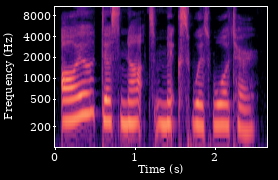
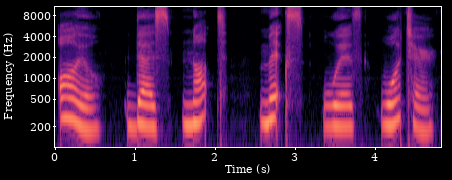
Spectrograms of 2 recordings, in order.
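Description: First: Said in the usual way. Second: Very slow, one word at a time; drawn-out words, clear gaps between; slow read-along. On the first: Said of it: "慢读一遍". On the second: Shown as a demonstration. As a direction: read slowly for learners to repeat. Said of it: "跟着我慢读一遍".

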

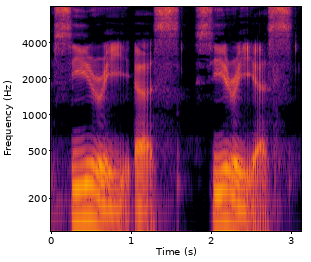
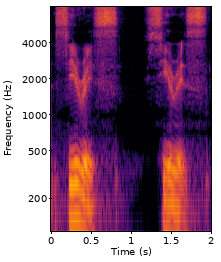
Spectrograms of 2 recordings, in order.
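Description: First: Slow, careful serious with a clear short "us" ending; standard serious. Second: Series said "see-rees", skipping the O U sound; slow Series with the middle vowel left out; dropped-vowel Series. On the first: Teacher models the standard serious slowly. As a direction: spell out serious syllable by syllable, very slow. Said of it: "应该是". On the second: Teacher shows the second common reading Series. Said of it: "则把它读成". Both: Shown as a demonstration.

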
